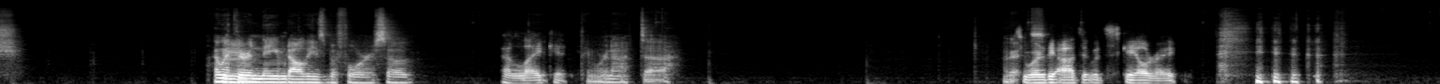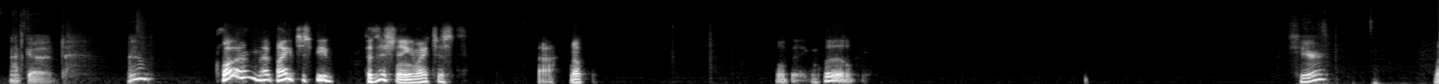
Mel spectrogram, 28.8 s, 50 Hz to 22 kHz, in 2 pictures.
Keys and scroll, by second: 28.2 Return.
